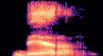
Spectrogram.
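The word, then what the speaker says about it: bearer: से बन गया रे, और ई आर का उच्चारण रे होगा। ठीक है ना। बेयरर क्या पढ़ेंगे इसको, बेयरर, बेयरर।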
